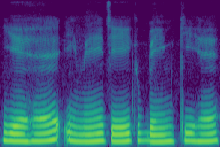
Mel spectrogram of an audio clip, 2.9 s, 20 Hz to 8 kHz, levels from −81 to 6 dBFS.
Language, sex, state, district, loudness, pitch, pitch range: Hindi, male, Rajasthan, Jaipur, -13 LUFS, 150 Hz, 145-155 Hz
